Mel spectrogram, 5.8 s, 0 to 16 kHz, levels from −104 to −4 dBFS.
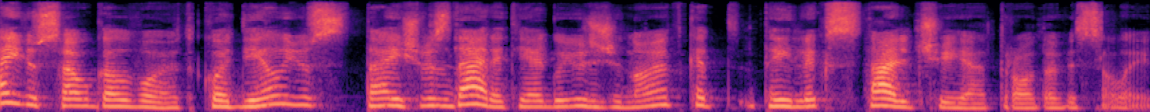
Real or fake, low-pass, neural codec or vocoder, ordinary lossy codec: fake; 14.4 kHz; vocoder, 48 kHz, 128 mel bands, Vocos; AAC, 48 kbps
